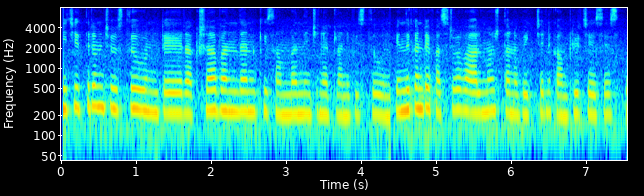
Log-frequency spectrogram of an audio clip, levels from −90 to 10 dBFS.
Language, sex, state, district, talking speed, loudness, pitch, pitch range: Telugu, female, Andhra Pradesh, Guntur, 150 wpm, -27 LUFS, 220 Hz, 205-235 Hz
